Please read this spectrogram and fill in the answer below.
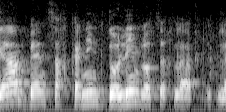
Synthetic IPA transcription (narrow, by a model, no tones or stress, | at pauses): ambe̞nsaχkanimɡd̪o̞limlo̞t͡saʁiχll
